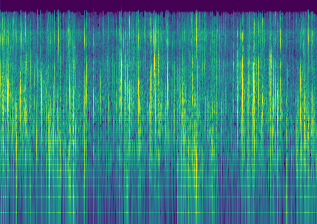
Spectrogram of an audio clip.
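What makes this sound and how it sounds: Fingers rub, press and scratch a light-blue fluffy foam windscreen covering a microphone. The result is a dense, continuous crackle of sharp, brief scratches and rustles, like rain pattering on a surface, spread across low to bright tones with a steady, slightly pulsing loudness.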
